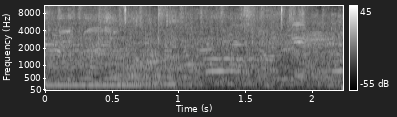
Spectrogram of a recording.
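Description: A Nelore cow lowing: one long, steady moo lasting about a second at the start, over background voices.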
